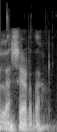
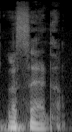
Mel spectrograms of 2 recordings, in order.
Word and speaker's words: Lacerda: Bueno, una cosa, a mí me dijeron que se pronuncia Lacerda. – Lacerda.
